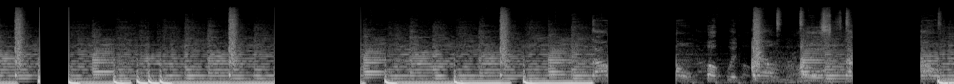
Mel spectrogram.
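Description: At 0.40 to 0.69 s, 2.74 to 3.61 s, 6.08 to 6.76 s and 8.52 to 9.21 s the audio drops to silence for 0.29 to 0.87 s, then resumes where it stopped. These are Bluetooth stalls, likely from interference starving the headphone buffer. Unlike a codec dropout, each is a clean, complete gap rather than garbled sound.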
